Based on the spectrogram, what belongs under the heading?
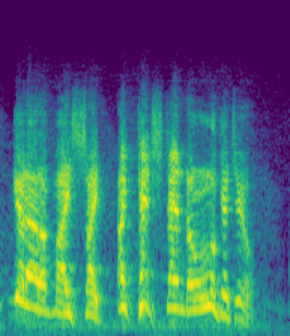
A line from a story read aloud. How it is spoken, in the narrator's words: the sergeant, aching from the two kicks, roars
